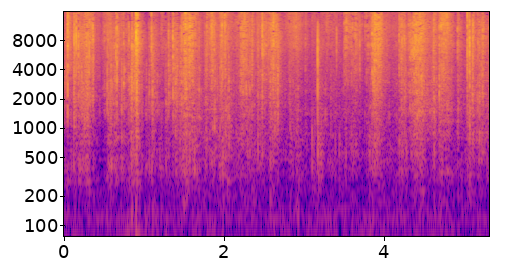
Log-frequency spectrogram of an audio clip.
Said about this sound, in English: know why you don't wrap presents in newspaper more often. It doesn't sound. It's not so loud when you rip it because it's just newspaper.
